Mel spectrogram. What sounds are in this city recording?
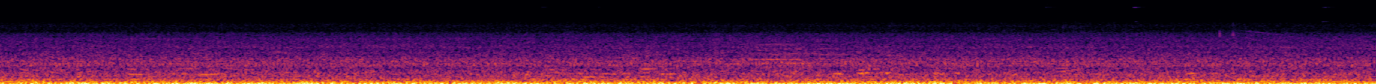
car horn, unidentified human voice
